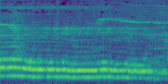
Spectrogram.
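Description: A man's voice holding one long melodic note into a microphone in a chanted religious recitation, rising slightly at first, then sinking slowly and ending near the end.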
